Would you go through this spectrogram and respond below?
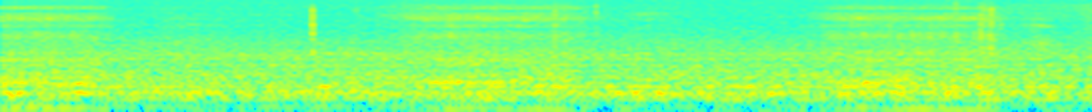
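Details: Adult man snoring asleep after drinking Scotch to celebrate a Stanley Cup win: rough, rattling snores on each breath, roughly every two and a half seconds, over steady room noise.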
